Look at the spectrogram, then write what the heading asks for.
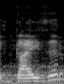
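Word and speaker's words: geyser: हाँ, हम इंडिया में गीजर बोलते हैं, पर अमेरिका में वहाँ इसे गाइजर प्रोनाउंस करते हैं।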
